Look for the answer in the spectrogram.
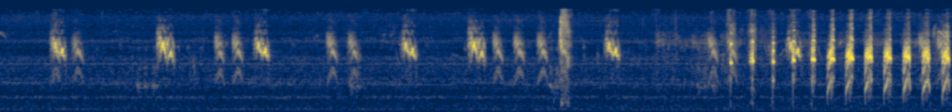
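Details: Osprey pair at a nest in Charlo, Montana, in July, giving thin high whistled chirps in pairs and groups, then a fast, regular run of sharp piping notes, with a faint steady hum.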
